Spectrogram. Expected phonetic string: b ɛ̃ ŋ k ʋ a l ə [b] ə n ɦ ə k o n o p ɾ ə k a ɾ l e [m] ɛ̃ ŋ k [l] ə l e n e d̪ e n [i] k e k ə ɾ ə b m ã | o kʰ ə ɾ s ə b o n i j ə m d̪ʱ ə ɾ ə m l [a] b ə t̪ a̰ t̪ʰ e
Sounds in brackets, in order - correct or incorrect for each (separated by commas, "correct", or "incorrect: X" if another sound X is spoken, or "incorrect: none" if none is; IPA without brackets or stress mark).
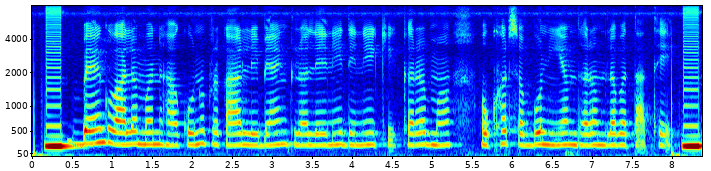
incorrect: m, incorrect: b, correct, incorrect: e, incorrect: ə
